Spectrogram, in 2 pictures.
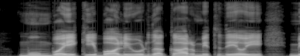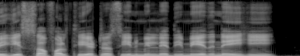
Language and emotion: Dogri, surprised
